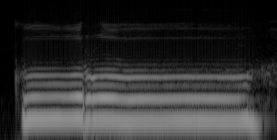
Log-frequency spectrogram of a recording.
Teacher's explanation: لذ کو، کاف کے پر دمہ، کاف کو لائٹ رکھیے، دمہ کے لیے ہونٹوں کو گول کیجیے۔ کورو، را کو ہیوی کیجیے، را جب بھی دمہ یا فتح آئے گا را ہیوی ہوگا۔ رو، یہ ہیوی کرنا ہے، رو نہیں کہنا، کورو نہیں ہے، کورو۔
